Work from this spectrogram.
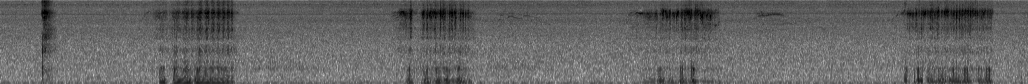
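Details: Male domestic cat snoring while sound asleep indoors: four soft, breathy, rasping snores about every three seconds, with a faint click early on.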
